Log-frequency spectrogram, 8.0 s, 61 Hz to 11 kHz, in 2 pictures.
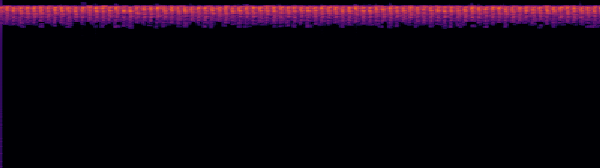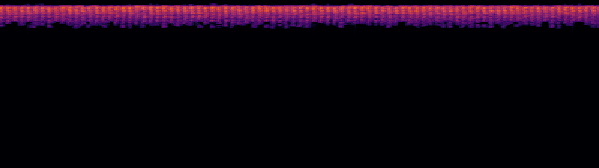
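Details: A Korean bush cricket, recorded in 2020, sings a continuous, high, sizzling buzz that never pauses.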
